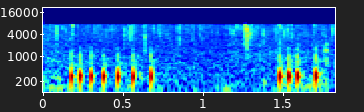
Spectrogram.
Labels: {"label": "biophony, pulse", "recorder": "SoundTrap 500"}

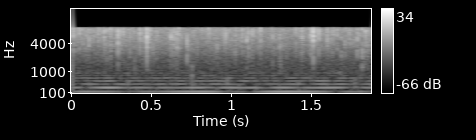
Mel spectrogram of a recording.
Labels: {"label": "biophony, midshipman", "recorder": "SoundTrap 500"}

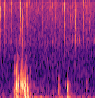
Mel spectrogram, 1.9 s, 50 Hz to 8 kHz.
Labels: {"label": "biophony, low growl", "recorder": "SoundTrap 300"}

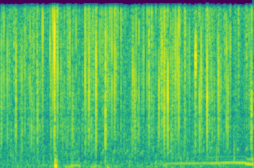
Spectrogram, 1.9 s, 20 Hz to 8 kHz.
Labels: {"label": "biophony, cascading saw", "recorder": "SoundTrap 600 or HydroMoth"}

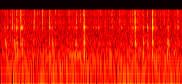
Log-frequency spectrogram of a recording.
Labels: {"label": "ambient", "recorder": "HydroMoth"}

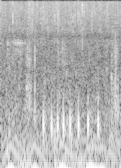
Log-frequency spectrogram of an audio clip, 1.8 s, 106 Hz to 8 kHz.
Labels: {"label": "biophony", "recorder": "SoundTrap 300"}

